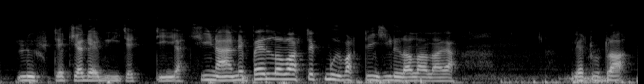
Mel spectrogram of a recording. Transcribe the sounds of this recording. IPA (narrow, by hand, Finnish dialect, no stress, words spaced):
lyhteːks jæ leʋiˑtetːiːj jæ siːnæhæn ne pelːolːɑ sĭtːe kuiʋɑtːiːn̞ silːæ lɑĕlɑ jɑ jɑ tuotɑʔ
